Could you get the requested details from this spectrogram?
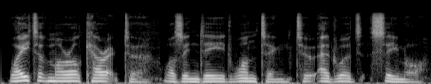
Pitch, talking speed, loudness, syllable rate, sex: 130 Hz, 140 wpm, -18 LUFS, 4.3 syllables/s, male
